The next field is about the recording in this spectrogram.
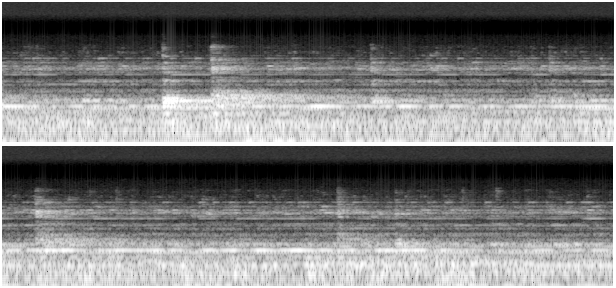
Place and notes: Raudoniškis, Lithuania, leaking watertower stairs
LOM geophone on an element of stairs of leaking watertower
Utenos rajono savivaldybė, Utenos apskritis, Lietuva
